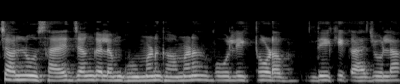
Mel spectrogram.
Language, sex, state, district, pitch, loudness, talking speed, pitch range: Garhwali, female, Uttarakhand, Tehri Garhwal, 190 Hz, -23 LUFS, 150 wpm, 180-200 Hz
